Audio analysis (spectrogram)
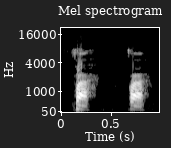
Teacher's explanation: ১৪ নম্বর মাখরাজ নিচের ঠোঁটের ফ্যাট সামনের উপরে ২ দাঁতের আগার সঙ্গে লাগাইয়া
